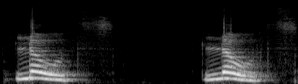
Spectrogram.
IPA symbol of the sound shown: z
